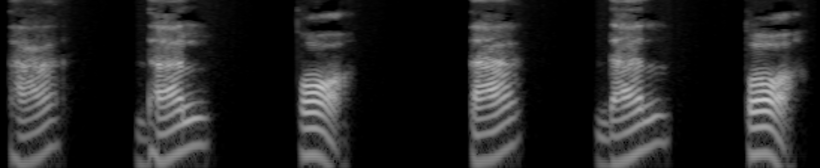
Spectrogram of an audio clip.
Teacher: জিহ্বার আগা সামনের উপরের দুই দাঁতের গুড়ার সঙ্গে লাগিয়ে তা, দাল, ত এই তিনটি অক্ষর উচ্চারিত হয়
